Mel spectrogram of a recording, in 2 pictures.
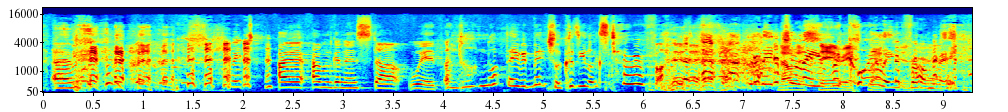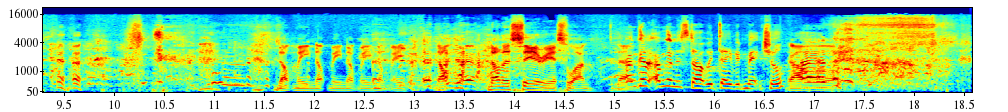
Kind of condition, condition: setting, live audience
